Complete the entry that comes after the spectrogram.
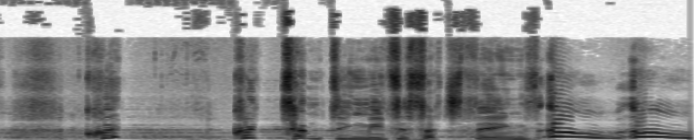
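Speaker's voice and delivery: put-on prissy scolding rising to falsetto squeals; feeble mock protest. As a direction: play a helpless, ineffectual fusser. Mocking feeble swatting at sin.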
